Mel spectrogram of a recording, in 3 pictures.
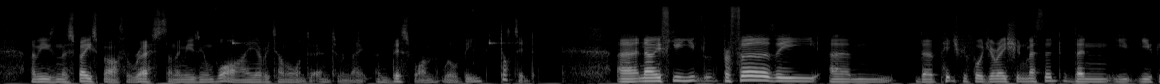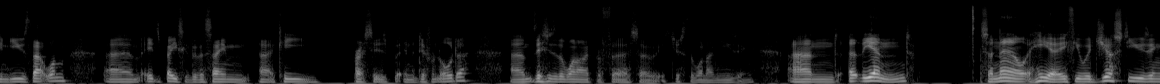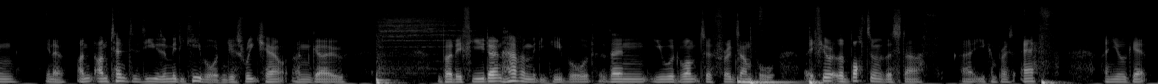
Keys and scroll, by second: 2.1 y, 3.6-4.6 typing, 26.4 6, 28.3 6, 28.3 super+z, 30.4 Down, 33.4 f.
